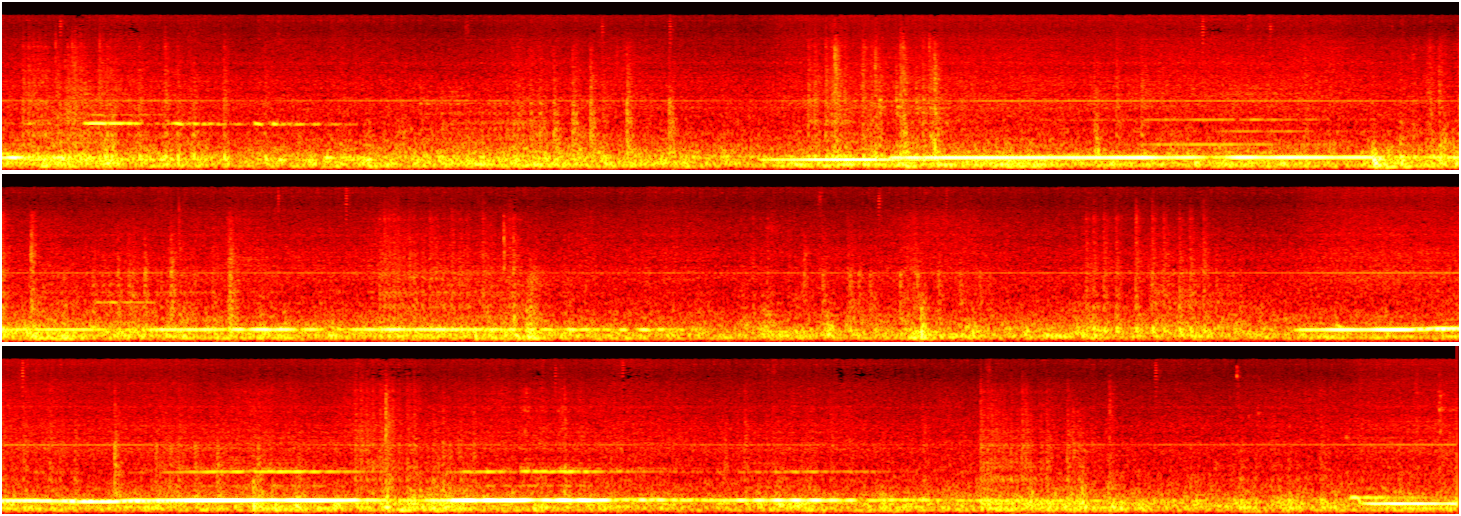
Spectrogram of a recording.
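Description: A low-pitched wooden flute, a Zen flute played in a Native American style, plays long held notes in slow phrases. The phrases come about a second in, from about six to sixteen seconds, and again from about twenty-one seconds, each stepping up in pitch. A steady low rumbling noise runs underneath.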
